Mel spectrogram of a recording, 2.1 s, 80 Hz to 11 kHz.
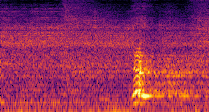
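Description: A man's short, loud strained grunt while straining through a heavy leg press rep, about 1.4 s in, its pitch jumping up and then held for about half a second.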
